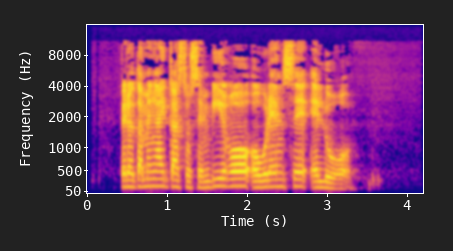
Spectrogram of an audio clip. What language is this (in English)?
Galician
